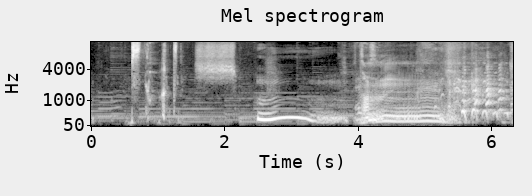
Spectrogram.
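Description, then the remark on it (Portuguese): A voice imitates a coffee machine slowly starting up: a few mouth clicks and a short hiss, then two drawn-out, wavering hums and groans, fairly loud. “Demorou um pouco para a cafeteira ligar.”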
